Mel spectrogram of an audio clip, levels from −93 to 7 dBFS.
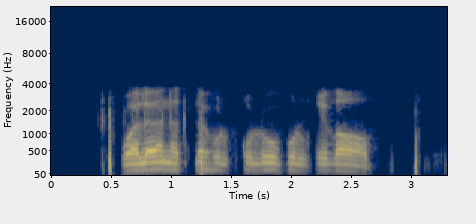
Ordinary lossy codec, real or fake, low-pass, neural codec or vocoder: AAC, 24 kbps; real; 3.6 kHz; none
